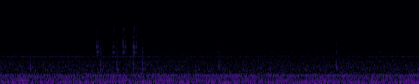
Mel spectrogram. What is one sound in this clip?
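Soft taps click on a phone's touchscreen keyboard.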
